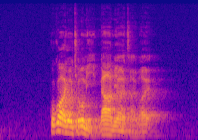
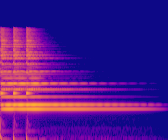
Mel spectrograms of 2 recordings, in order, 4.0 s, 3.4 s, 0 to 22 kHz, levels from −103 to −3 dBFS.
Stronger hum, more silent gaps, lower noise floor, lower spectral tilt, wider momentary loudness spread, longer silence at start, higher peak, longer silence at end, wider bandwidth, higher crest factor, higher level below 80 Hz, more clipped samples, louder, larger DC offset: neither; neither; first, -71 dBFS vs -57 dBFS; first, -5.5 dB/octave vs 3.5 dB/octave; second, 15 LU vs 22 LU; first, 1 s vs 0 s; first, -6 dBFS vs -10 dBFS; first, 0.85 s vs 0.6 s; first, 12.5 kHz vs 11 kHz; about the same, 20 dB vs 16 dB; second, -68 dBFS vs -62 dBFS; neither; about the same, -24 LUFS vs -24 LUFS; neither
